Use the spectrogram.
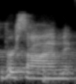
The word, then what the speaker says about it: Versan: Is it yeah, it's Versan. It's the root Ver Truth San Health. Oh.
